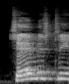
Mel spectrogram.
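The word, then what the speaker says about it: chemistry: अब देखिए सी के साथ जब एच आता है तब देखिए एच कहां कहां, सी एच से तो चा बनता है, ठीक है, लेकिन सी एच से चा नहीं बनके एच का उच्चारण नहीं होता, अर्थात सी अकेला रह जाता है। और सी उस समय कैसा उच्चारण देता है? का का। तो देखिए जैसे सी एच ई एम आई एस टी आर वाई, केमिस्ट्री नहीं पढ़ना है इसको, एच यहां साइलेंट रहेगा।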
